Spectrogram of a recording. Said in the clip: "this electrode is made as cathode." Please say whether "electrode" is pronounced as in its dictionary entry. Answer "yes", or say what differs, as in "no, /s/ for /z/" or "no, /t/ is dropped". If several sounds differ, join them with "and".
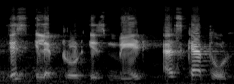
yes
